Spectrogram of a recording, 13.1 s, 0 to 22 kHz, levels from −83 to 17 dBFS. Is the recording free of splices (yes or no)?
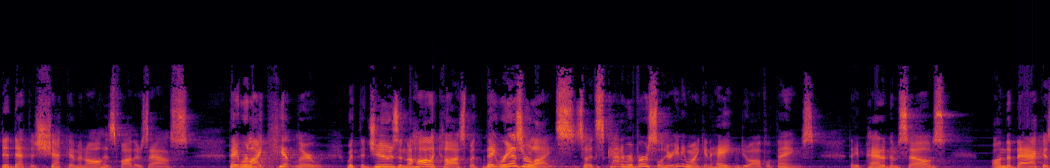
yes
